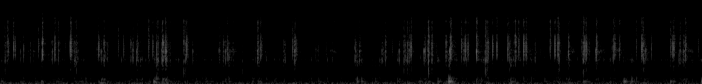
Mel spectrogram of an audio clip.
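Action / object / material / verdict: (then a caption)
scrape / textured hardcover book cover / cardboard / none. Long nails scratch and tap across the embossed, textured cover of a closed, thick, solid hardcover book. The result is a quiet, rapid run of short, dry, bright scratches and clicks with a crinkly texture. Each one stops almost instantly.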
